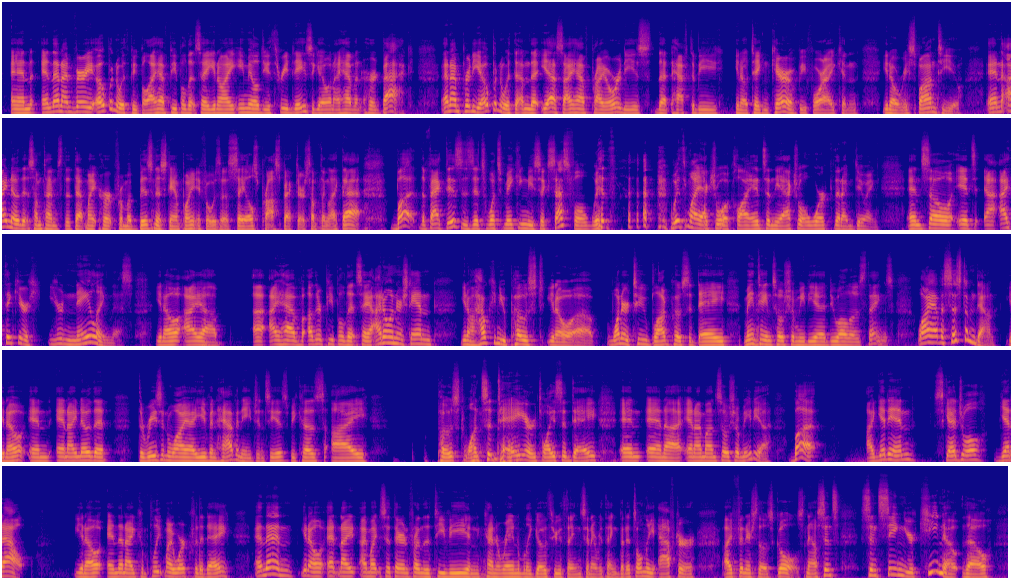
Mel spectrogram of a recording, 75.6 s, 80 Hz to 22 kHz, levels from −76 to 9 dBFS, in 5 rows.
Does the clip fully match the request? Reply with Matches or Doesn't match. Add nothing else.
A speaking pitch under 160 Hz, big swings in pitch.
Doesn't match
